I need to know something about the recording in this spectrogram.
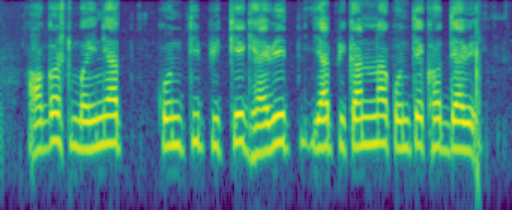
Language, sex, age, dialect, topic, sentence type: Marathi, male, 46-50, Northern Konkan, agriculture, question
